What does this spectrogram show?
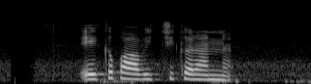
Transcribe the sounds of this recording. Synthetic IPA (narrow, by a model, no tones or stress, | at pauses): eːkəpaːʋit͡ʃːikəɾanːə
